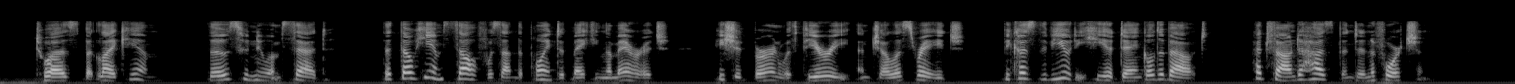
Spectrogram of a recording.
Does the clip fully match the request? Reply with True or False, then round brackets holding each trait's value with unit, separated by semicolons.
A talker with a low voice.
False (190 Hz)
